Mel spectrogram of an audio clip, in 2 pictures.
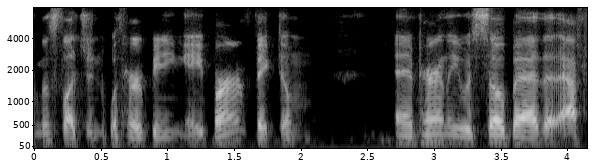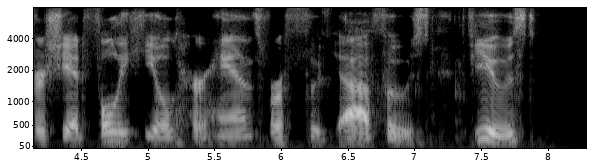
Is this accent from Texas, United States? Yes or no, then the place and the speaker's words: yes; Texas, United States; it's from Texas, my home state.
